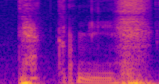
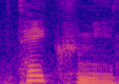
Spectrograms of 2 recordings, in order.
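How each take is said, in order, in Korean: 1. take의 k 소리가 아주 약합니다. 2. 일본 사람들이 말하는 방식으로 발음됩니다. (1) "그 크가 아주 아주 살살 들어가야 되는 Take Me" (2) "일본 분들은 Take Me라고 하겠죠"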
